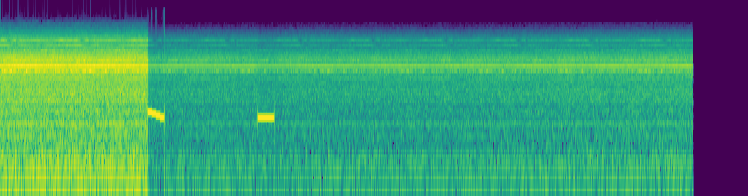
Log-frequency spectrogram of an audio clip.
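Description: A jet engine roars steadily inside a cockpit.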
